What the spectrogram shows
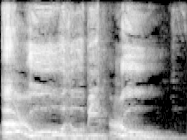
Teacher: huruf ain, huruf tawassut, dia tak keras, dia tak lembut.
